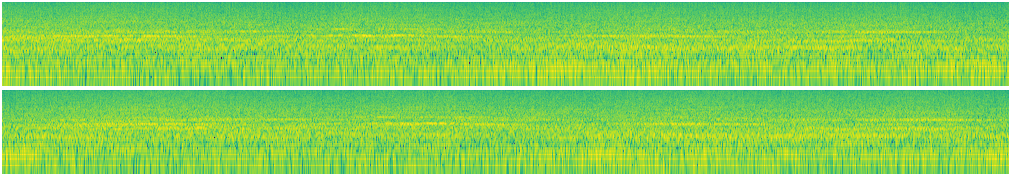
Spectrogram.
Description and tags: jump Scare
jump, scary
